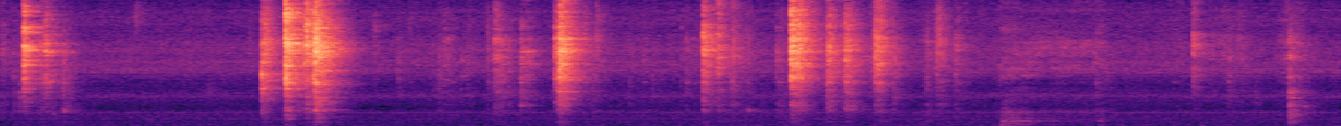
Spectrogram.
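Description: Metal cutlery clinks and clatters in a drawer as someone rummages for a spoon in a home kitchen, producing irregular bursts of bright jingling with quiet pauses between them.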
